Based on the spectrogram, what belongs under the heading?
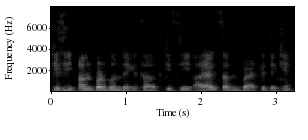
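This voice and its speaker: A man's voice: lowish voice, fairly even intonation, normal speed, mellow, slightly rough. A man hosting a podcast, asking short, polite questions. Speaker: podcast host. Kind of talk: podcast interview.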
